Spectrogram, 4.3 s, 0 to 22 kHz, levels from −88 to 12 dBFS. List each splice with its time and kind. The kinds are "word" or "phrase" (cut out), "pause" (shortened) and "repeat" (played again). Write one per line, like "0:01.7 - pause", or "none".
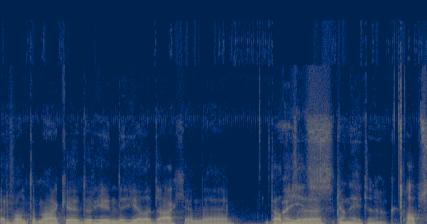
0:03.3 - word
